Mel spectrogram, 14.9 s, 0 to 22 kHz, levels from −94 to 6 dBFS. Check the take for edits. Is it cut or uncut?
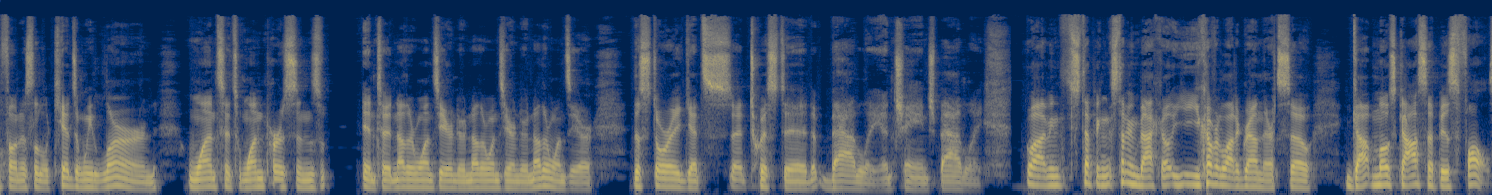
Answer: cut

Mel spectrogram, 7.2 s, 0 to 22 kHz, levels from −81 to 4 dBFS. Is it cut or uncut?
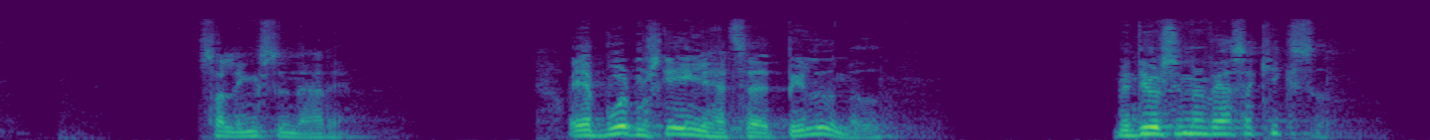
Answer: uncut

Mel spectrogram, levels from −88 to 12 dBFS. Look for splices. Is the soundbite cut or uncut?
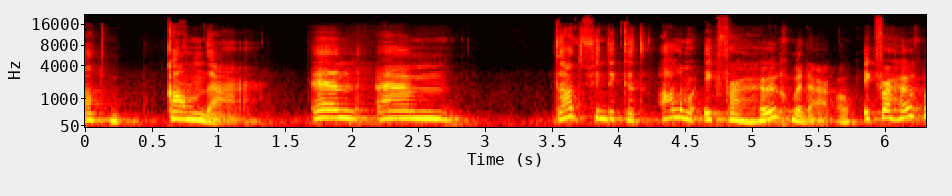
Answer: cut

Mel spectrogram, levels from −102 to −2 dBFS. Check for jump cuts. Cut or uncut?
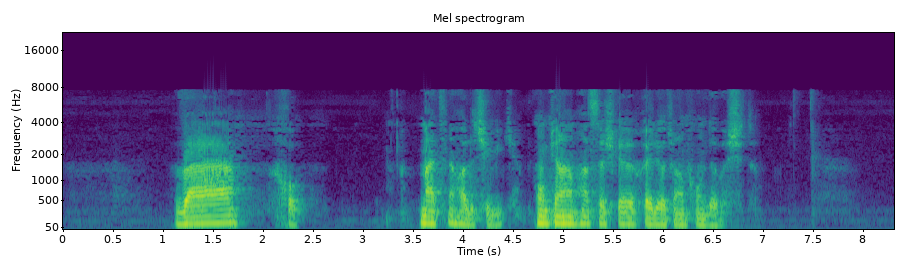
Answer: cut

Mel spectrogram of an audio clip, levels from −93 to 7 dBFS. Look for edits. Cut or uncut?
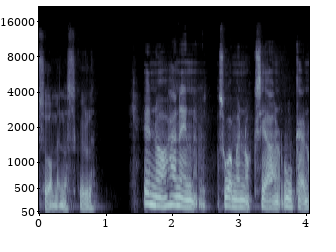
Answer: uncut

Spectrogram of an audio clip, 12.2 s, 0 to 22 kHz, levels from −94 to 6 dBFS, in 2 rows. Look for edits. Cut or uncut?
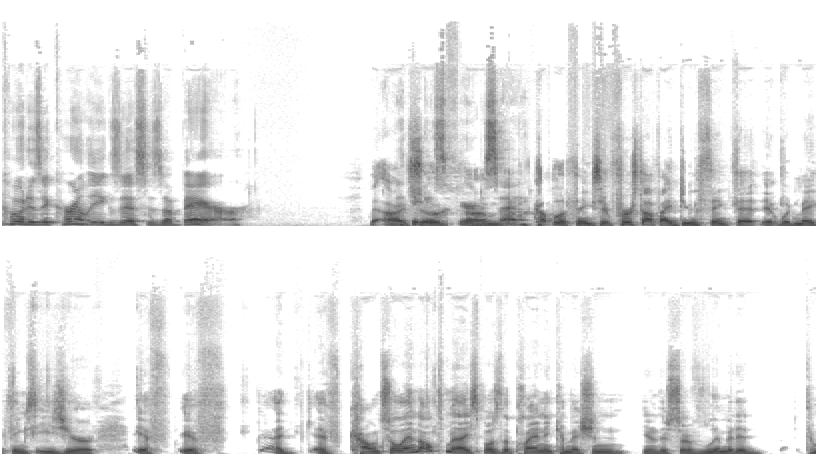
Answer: uncut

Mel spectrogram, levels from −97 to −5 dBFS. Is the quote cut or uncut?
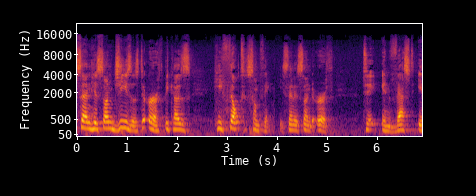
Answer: cut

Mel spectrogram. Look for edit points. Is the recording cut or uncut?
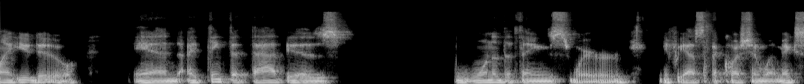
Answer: uncut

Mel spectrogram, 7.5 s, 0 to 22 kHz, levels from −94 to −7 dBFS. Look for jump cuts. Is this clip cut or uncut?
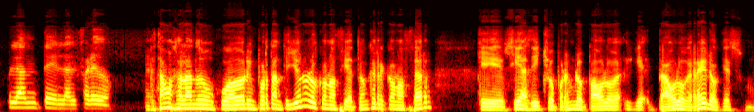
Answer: cut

